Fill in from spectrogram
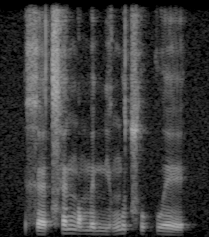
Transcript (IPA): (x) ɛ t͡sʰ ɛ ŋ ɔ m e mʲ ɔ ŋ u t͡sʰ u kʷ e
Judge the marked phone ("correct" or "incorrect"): correct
